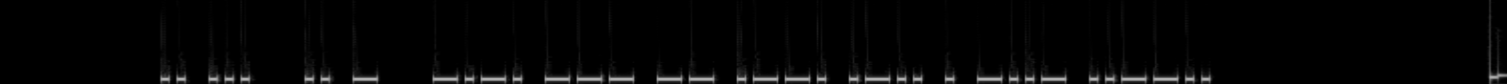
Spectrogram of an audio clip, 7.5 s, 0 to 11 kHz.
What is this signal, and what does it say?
Morse code, heard as a keyed tone, about 29 wpm, 700 Hz. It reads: IS IT COMPLEX?
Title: Sentences from Top 1000 Words - Review Part 6 - 30wpm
